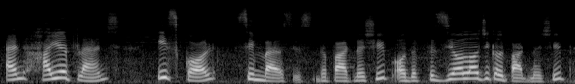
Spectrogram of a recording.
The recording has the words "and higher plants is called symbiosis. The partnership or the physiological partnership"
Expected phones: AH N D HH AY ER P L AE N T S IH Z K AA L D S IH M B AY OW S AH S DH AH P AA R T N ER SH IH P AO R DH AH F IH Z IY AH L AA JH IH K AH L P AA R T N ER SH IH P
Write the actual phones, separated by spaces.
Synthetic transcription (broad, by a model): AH N D HH AY ER P L AE N T S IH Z K AA L D S IH M B AY OW S AH S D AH P AA R T N ER SH IH P AO R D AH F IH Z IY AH L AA JH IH K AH L P AA R T N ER SH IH P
